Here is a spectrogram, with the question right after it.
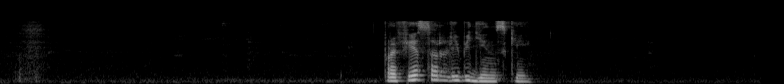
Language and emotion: Russian, neutral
